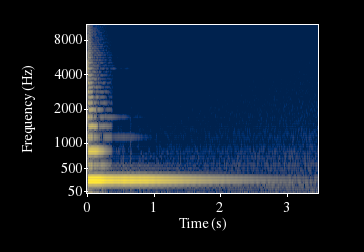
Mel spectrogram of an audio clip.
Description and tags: A single note from a thumb piano with a large wooden resonator.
